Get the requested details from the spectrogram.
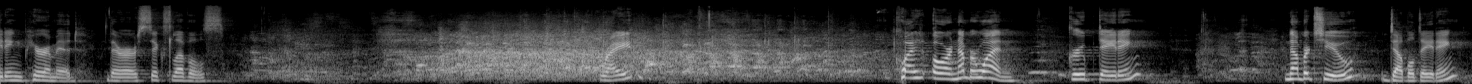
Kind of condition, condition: setting, live audience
